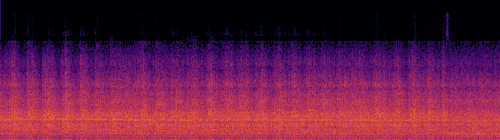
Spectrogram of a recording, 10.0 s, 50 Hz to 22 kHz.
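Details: John Deere 4640 tractor diesel idling after being split for a week for a 2-speed transmission transplant; deep steady clatter holding an even idle, no misfires or knocking: normal idle.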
